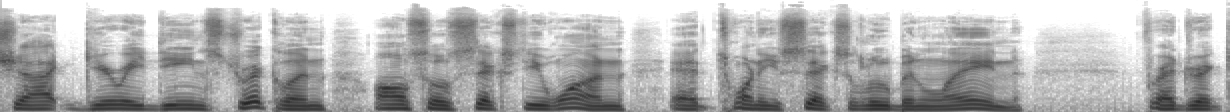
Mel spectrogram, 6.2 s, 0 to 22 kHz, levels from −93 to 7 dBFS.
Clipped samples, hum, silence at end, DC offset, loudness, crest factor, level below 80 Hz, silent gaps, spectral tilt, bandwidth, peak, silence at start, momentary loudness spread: under 0.1%; none; 0.05 s; under 0.1%; -18 LUFS; 16 dB; -48 dBFS; none; -6 dB/octave; 14 kHz; -2 dBFS; 0 s; 6 LU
